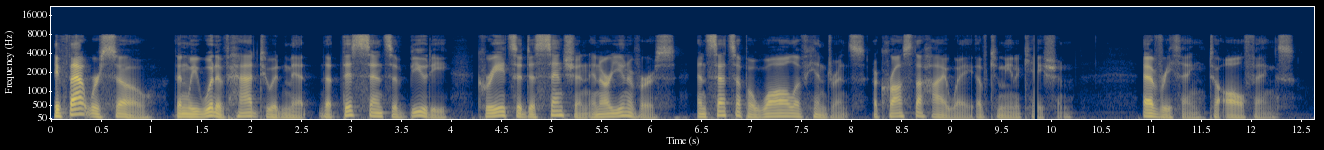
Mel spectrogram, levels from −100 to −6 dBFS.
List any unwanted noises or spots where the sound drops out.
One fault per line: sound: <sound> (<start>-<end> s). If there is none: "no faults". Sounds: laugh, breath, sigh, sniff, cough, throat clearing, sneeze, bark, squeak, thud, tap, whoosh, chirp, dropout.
sound: dropout (9.8-9.9 s)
